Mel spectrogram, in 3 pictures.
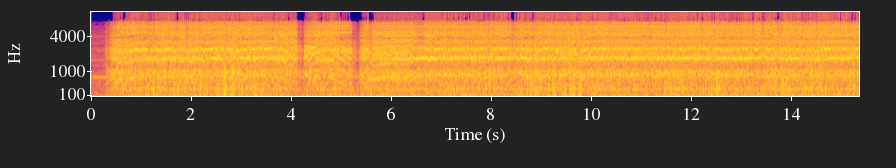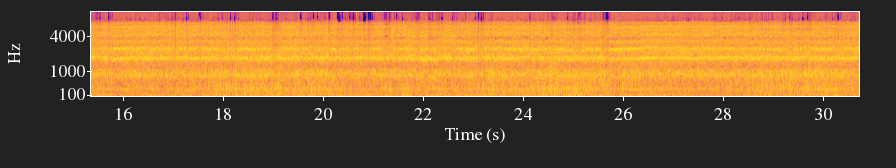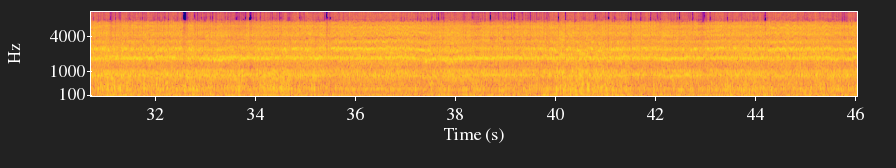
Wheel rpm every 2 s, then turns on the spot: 140, 220, 120, 210, 240, 240, 230, 230, 230, 230, 230, 230, 230, 230, 230, 230, 230, 230, 220, 230, 230, 230, 220.
none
